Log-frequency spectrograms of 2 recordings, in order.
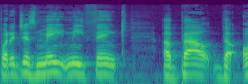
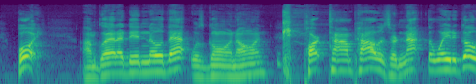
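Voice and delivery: put-on Texas accent; 3 semitones higher than usual. Quoting Jerry Jones on the players' flight: put-on Texas accent as Jerry Jones. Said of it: "What accent is that?".

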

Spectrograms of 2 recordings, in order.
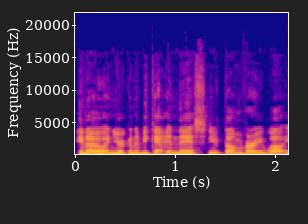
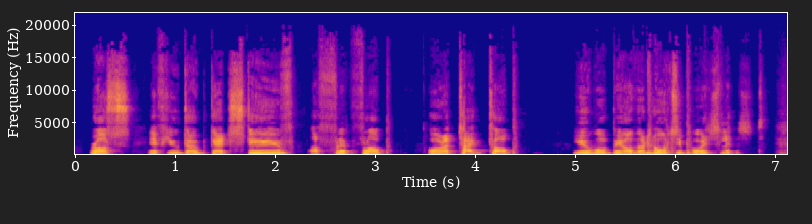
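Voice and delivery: jolly, higher-pitched character voice; 6 semitones higher than usual. Demonstrating a voice while addressing Ross, in a Santa voice. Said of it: "So that's my Santa voice".

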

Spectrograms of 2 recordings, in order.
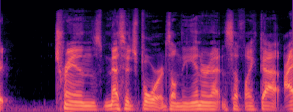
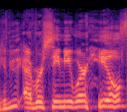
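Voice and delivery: high, playful, jokingly defensive tone; 8 semitones higher, 4 dB louder than usual. Retelling a reply to a guy who joked about breaking a heel: jokingly defensive. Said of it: "I got like so like jokingly defensive".

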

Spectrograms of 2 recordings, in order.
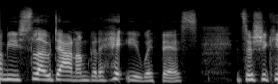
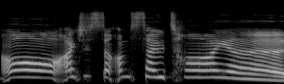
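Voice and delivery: put-on whine, much higher pitch; 8 semitones higher than usual. Retelling a tired woman's answer to her trainer: mock-whiny Sasha imitation. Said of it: "It's just it's just whiny".

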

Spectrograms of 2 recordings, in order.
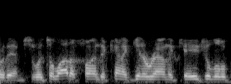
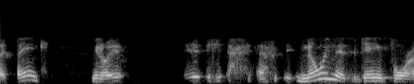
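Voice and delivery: slow, halting, slightly stumbling stutter; 4 semitones higher than usual. Thinking aloud while answering the other speaker, stuttering a little. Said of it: "I'm kinda stuttering a little bit".

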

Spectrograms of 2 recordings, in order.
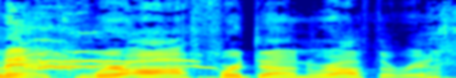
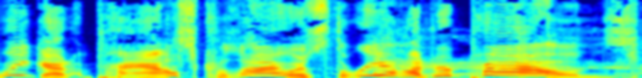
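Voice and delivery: put-on voice, very high, loud and swooping; 6 dB louder than usual. Quoting what Bean always says, done in a Bean voice. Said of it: "I'll do my Bean voice".

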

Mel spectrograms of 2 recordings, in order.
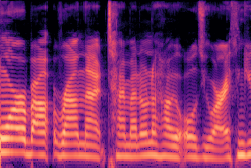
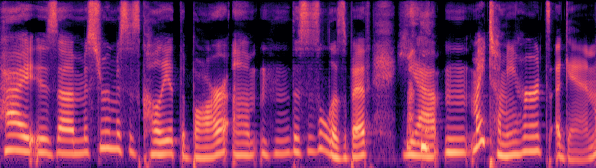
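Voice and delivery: put-on halting, childlike young kid voice; 4 semitones higher than usual. Retelling calling the yacht club to be picked up: imitating herself as a kid. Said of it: "calling the yacht club, being like".

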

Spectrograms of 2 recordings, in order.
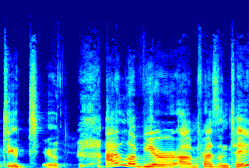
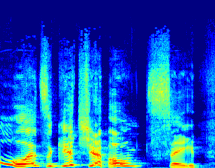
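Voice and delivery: put-on high old country farmer voice; 5 semitones higher than usual. Retelling how a driver offered a ride home, the speaker does an old farmer voice. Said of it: "Sounds like an old farmer".

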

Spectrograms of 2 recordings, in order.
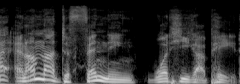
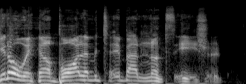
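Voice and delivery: put-on Southern accent, yelling, much higher pitch; 6 semitones higher than usual. Joking about how the other speaker's father scolded him, mock-yelling in a Foghorn Leghorn voice. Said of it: "Is that when he's yelling at you?".

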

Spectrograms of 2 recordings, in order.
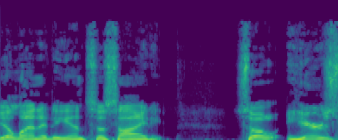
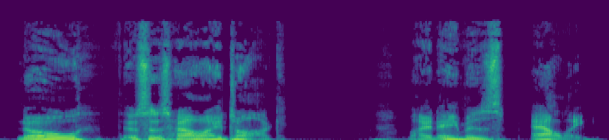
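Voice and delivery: very deep, low put-on disguise voice; 12 semitones lower than usual. Retelling a passenger's reply when asked about her voice, put-on really deep voice. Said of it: "Your voice is really deep".

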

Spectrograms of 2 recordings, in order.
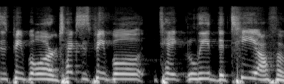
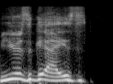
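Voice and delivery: mobster-like Russian accent; 4 semitones lower than usual. Attempting a jersey phrase, the speaker ends up sounding like a russian mobster. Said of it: "you sounded like a Russian mobster".

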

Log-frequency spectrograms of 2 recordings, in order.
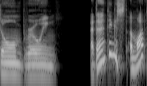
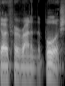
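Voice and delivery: ordinary talk

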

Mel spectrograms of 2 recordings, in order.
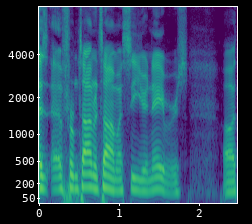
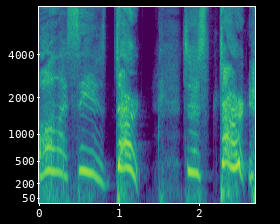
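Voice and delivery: screaming as loud as possible, very high, shrill, drawn out; 9 dB louder than usual. Retelling being asked what was seen while digging: imitating own screaming. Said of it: "I scream as loud as I can".

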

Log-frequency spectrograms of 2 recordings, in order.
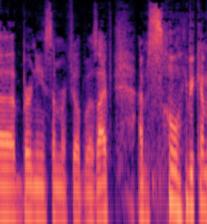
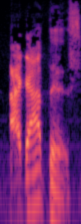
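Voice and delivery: put-on Southern gentleman voice; 2 semitones higher than usual. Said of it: "Southern gentlemanly".

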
